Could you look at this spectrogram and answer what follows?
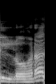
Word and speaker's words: लोहरा: जैसे में अगर हम बातें बात करें कि क्या मिस्टेक हुआ तो उसके प्रोनाउंसिएशन में हमसे गलती हुआ था कि लोहरा जनजाति होता है ना कि लोहार जनजाति होता है।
